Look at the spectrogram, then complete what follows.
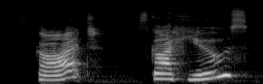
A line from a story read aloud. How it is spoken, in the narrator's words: she'd said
